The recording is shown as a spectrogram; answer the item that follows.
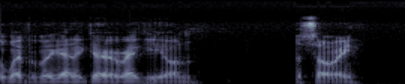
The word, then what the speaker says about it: Eregion: I've been called out for my pronunciation and I disappoint Galu. Which, I'm going to be honest, I'm perfectly fine with disappointing Galu. But probably should endeavour to say it correctly, all things being considered. So yeah, Eregion.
